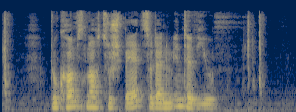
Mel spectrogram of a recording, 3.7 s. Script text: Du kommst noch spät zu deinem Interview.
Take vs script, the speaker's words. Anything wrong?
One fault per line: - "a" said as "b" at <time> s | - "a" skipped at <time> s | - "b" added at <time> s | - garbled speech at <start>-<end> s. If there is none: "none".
- "zu" added at 1.2 s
